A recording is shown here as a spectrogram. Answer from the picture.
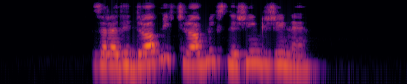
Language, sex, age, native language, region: Slovenian, female, 18-29, Slovenian, Gorenjska region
